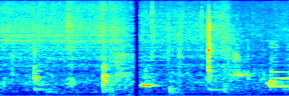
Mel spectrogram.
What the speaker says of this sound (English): And you choose to saute it, guys, until soft.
